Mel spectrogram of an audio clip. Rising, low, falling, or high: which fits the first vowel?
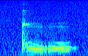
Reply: high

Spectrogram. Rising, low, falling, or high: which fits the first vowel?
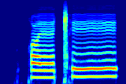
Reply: low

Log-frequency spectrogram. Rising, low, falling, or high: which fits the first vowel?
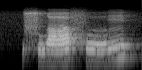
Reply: rising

